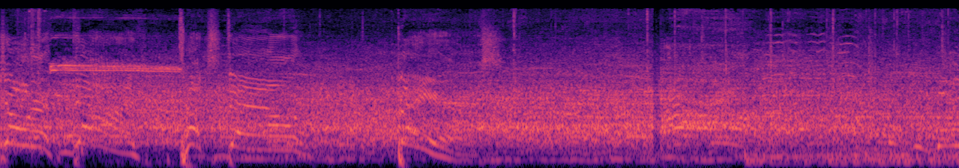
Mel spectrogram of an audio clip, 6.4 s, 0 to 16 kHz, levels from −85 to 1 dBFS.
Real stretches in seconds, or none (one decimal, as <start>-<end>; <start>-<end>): 0.0-6.4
